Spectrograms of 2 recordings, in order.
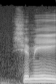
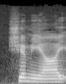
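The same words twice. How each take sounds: First: The name has a Hebrew pronunciation. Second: The name has an English pronunciation. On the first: "which is the Hebrew pronunciation" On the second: "Shimei is the English way"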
